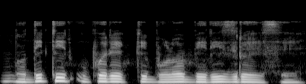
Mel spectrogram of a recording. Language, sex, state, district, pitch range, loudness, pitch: Bengali, male, Assam, Hailakandi, 115-135 Hz, -15 LUFS, 120 Hz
